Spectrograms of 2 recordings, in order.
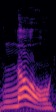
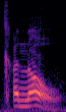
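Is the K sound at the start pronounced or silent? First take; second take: silent; pronounced. First: It starts with an N sound. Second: It starts with a K sound. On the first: The speaker calls it right. "That K does not make a sound here" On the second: The speaker calls it wrong. "You do not say cano"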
